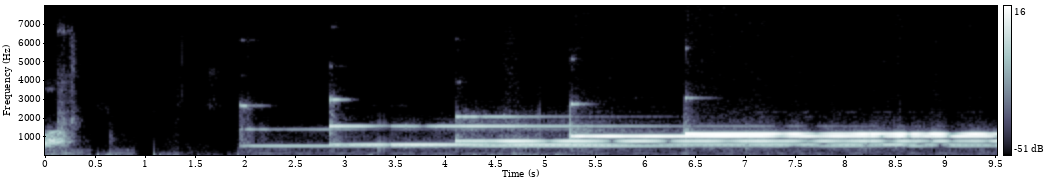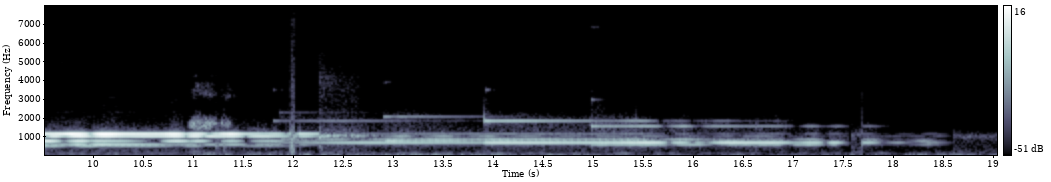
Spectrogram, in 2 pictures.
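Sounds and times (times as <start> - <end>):
flow chime ringing: 2.0 - 18.5.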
